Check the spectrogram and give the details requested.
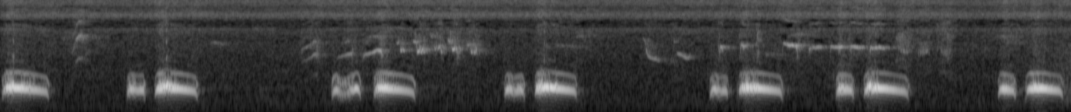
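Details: Spotted dove serving as a lure for trapping at an oil palm site, repeating paired low coos at uneven gaps, short then drawn out, while small birds chirp and twitter faintly behind.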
